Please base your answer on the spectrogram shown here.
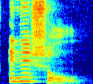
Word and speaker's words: initial: Initial, initial. So we don't pronounce it like initial, okay? It's initial, initial.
